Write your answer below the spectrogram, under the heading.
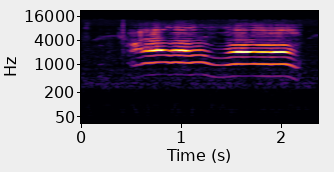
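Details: A pet cat indoors at a window, watching birds and talking to them as it does every day: one drawn-out, steady, nasal meow of about one and a half seconds, dipping slightly in the middle and falling at the end.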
